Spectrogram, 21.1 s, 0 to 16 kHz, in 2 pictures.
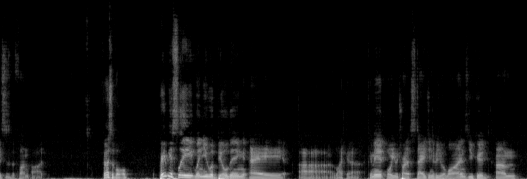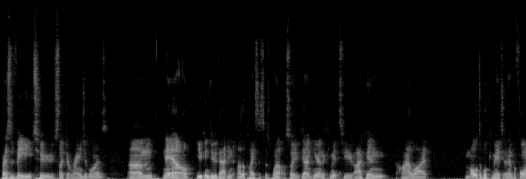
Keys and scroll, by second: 0.3 Right, 4.3 Down, 5.9 Return, 6.6 Down, 6.8 Return, 7.6 shift+Down, 8.9 Up, 10.4 v, 10.6 Down, 11.7 Up, 12.5 Down, 13.5 Up, 14.2 Escape, 15.9 Up, 17.5 shift+Down, 18.8 shift+Up, 19.8 shift+Down.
